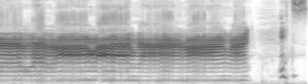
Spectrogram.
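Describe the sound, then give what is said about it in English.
A voice imitates the timer of the board game Perfection with a loud, steady, buzzing drone that holds for about two and a half seconds, wavering slightly, then breaks off into a short breath. “So like the timer on that thing's like.”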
